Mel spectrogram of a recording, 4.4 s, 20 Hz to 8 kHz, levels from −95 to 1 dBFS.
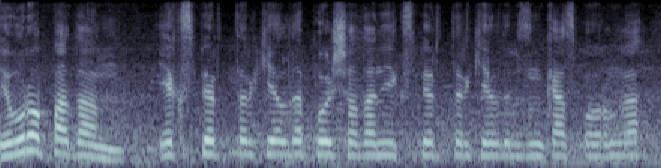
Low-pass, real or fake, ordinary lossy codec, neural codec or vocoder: none; real; none; none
